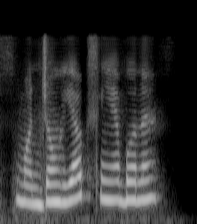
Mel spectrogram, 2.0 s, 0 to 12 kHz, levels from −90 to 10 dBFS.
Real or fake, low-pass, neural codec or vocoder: fake; 7.2 kHz; codec, 16 kHz, about 1 kbps, DyCAST, with the encoder's durations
